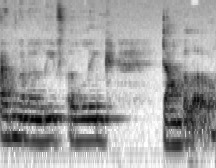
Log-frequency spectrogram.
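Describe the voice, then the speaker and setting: Her voice is fairly low in pitch, this woman speaking amid noticeable background noise. Audible room echo fills the recording. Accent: German. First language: German. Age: 20s. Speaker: vlogger and author. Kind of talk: casual chat.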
